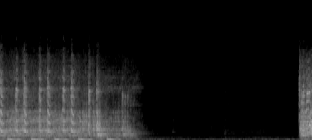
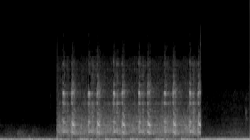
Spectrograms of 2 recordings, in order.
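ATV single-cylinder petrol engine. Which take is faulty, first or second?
second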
